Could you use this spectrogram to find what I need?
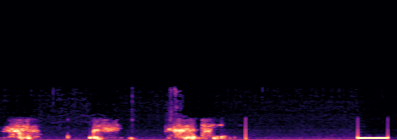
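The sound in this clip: A single short, steady telephone tone sounds near the end, after a dropped call, following stretches of muffled talk and a couple of faint clicks.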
